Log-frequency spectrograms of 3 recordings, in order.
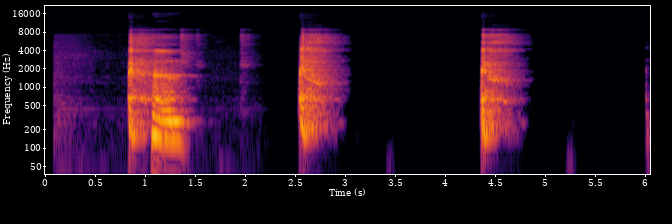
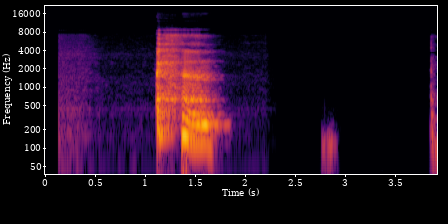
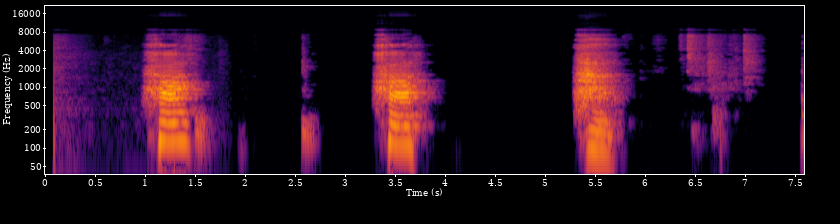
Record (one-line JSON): {"three_cough_length": "6.1 s", "three_cough_amplitude": 32711, "three_cough_signal_mean_std_ratio": 0.33, "cough_length": "3.9 s", "cough_amplitude": 29039, "cough_signal_mean_std_ratio": 0.3, "exhalation_length": "7.6 s", "exhalation_amplitude": 27956, "exhalation_signal_mean_std_ratio": 0.33, "survey_phase": "alpha (2021-03-01 to 2021-08-12)", "age": "45-64", "gender": "Male", "wearing_mask": "No", "symptom_none": true, "smoker_status": "Ex-smoker", "respiratory_condition_asthma": false, "respiratory_condition_other": false, "recruitment_source": "REACT", "submission_delay": "2 days", "covid_test_result": "Negative", "covid_test_method": "RT-qPCR"}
